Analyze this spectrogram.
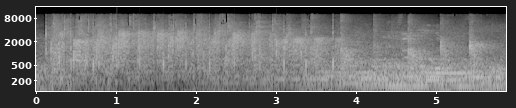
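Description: Audience applause, a dense patter of many hands clapping, thinning out after about three and a half seconds into voices.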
